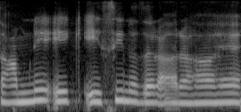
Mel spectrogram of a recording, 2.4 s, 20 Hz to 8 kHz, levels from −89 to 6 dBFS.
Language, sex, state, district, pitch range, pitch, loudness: Hindi, female, Bihar, Araria, 195-220 Hz, 200 Hz, -30 LUFS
